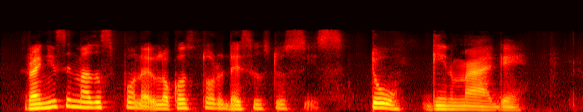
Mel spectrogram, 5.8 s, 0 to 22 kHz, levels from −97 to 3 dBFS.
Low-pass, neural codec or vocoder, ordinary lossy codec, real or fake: 7.2 kHz; codec, 16 kHz, 1 kbps, X-Codec, WavLM features, trained on Multilingual LibriSpeech; none; fake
